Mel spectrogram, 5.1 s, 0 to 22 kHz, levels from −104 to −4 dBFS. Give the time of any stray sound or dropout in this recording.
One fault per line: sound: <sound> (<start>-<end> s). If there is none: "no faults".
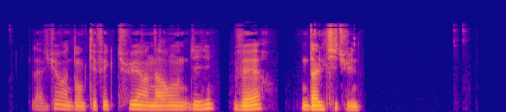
no faults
